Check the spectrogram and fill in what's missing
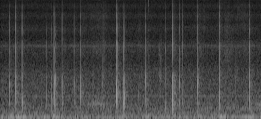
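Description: Fingernails on both hands tap a small, glossy red polka-dot vinyl cosmetics bag, producing soft, hollow clicks. The taps are short and dry with bright edges, spaced irregularly over a low background hiss.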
